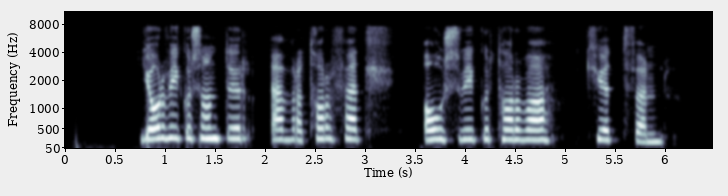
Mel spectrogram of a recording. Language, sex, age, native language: Icelandic, female, 20-29, Icelandic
